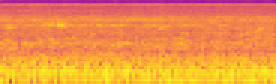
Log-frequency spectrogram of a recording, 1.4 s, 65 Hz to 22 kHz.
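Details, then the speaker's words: 1998 Chevy Blazer LS 4x4 with 4.3 Vortec V6 at idle: low, soft, even rumble, quiet exhaust, no knocks or ticks; healthy engine. "4.3 basically a 350 with two Pistons chopped off sounds pretty decent not as good as a V8"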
